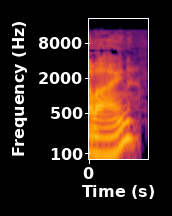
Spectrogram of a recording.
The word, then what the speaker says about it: Al Ain: Al Ain.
